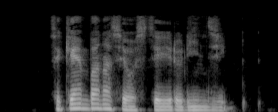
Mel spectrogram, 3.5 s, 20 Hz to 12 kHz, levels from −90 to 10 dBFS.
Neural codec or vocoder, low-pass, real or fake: none; 7.2 kHz; real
